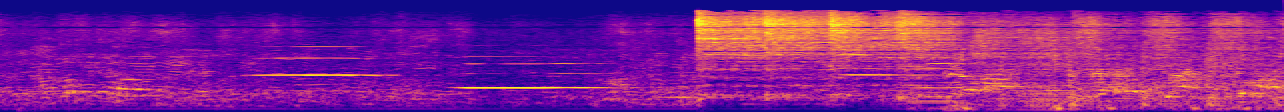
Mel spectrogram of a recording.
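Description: Crowd chatter and a few ringing notes from the amplified guitars, the loudest a single held tone, then a live hardcore punk band starts playing a song about halfway through, with distorted guitars and drums.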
